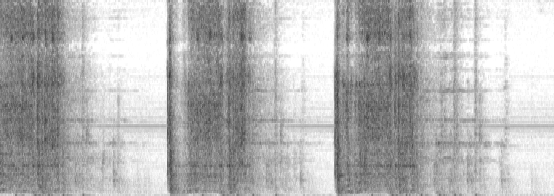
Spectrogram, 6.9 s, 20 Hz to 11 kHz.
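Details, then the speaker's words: 2005 Poulan Pro 17.5 hp Briggs & Stratton riding mower, cold garage, on choke: cranking bursts with a few catches that die, won't keep running; owner suspects flooding from fuel run-in, then adjusts coil air gap. "hey it tried I think we flooded it whenever it was letting the fuel run in"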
